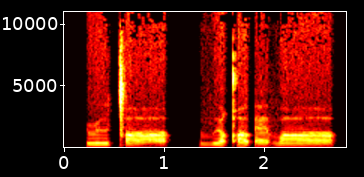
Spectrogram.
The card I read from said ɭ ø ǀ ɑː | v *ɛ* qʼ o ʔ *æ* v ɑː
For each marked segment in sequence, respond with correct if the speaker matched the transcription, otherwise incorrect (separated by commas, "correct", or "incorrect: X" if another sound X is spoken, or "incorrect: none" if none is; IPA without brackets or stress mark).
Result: incorrect: ø, correct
